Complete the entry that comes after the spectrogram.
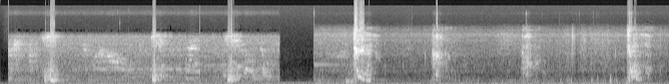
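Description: A cat with asthma coughs and wheezes in a steady series of about seven harsh, hacking bursts, roughly one every second or so, fairly loud, with raspy breathing between them.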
